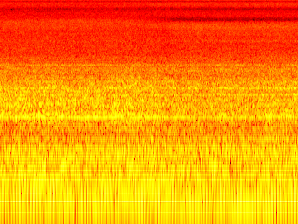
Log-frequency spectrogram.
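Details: Diesel fire sprinkler pump on its weekly half-hour test run, isolation valve closed: a deep, steady diesel drone at constant speed with an even beat, no knocks or misses; the engine runs normally.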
